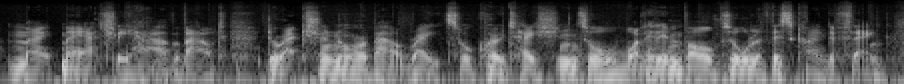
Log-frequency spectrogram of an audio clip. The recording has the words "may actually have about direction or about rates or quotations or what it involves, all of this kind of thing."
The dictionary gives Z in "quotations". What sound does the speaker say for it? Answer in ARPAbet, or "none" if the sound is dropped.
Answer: Z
